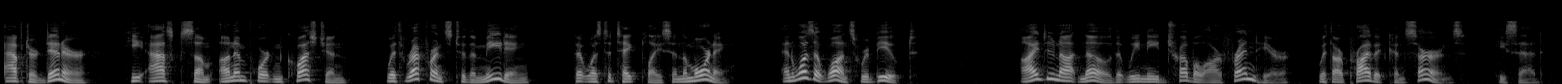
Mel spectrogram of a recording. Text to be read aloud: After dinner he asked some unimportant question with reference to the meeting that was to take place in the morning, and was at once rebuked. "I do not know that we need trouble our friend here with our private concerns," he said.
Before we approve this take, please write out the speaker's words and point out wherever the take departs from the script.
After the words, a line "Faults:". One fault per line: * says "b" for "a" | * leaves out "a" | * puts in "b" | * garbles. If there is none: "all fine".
After dinner he asked some unimportant question with reference to the meeting that was to take place in the morning, and was at once rebuked. "I do not know that we need trouble our friend here with our private concerns," he said.
Faults:
all fine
